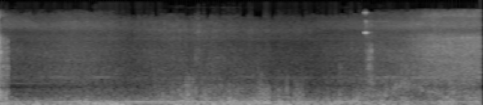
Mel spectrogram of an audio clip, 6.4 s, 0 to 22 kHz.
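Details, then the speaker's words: 2003 Chevy Trailblazer LTZ 4.2 I6 idling after test drive, following gasket, plug and coil repair for P0305 misfire: steady low rumble with no chirp; the cricket-like idle chirp is gone, traced to the alternator (belt change didn't fix it, new alternator did). "so sounds good doesn't have that cricket sound anymore it sounded like a cricket when it was idling turns out that was the alternator"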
